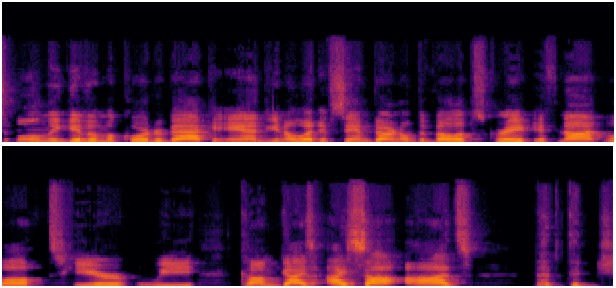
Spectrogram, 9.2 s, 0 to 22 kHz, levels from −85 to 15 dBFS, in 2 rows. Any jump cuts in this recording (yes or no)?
yes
